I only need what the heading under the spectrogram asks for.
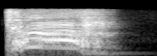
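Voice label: Vox Jump, Japanese; Demia; kingsraid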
